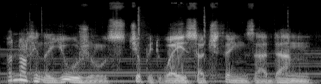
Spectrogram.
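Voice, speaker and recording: An actor playing a smug, cold male murderer who narrates his own trial with calm superiority, in a 1940s radio drama. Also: deep voice, normal speed. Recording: old radio recording with music.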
